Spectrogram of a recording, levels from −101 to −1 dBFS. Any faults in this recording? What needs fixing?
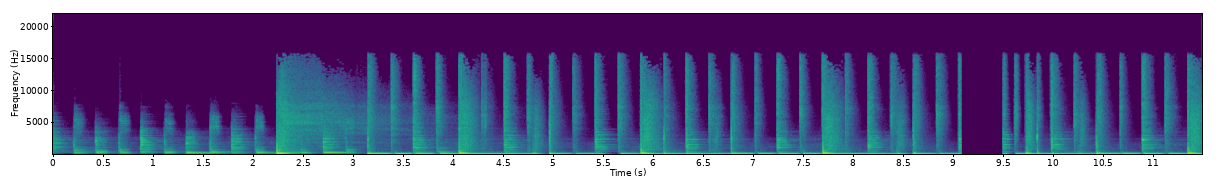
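A playback stall runs from 9.08 to 9.50 s: the sound cuts to silence for about 0.42 s in mid-flow, then resumes. This is likely the player running out of buffered data, or its output thread being blocked, so nothing reached the output until it recovered.

Time-compressed catch-up follows from 9.50 to 9.92 s: the sound hurries along at twice its normal rate but keeps its pitch. The player is trimming the backlog left by the stall, cutting out small pieces and cross-fading across the joins.

A deeper playback buffer and an audio thread that nothing else can block would prevent the stall, and with no backlog to clear, the hurried catch-up would not happen.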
